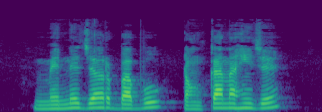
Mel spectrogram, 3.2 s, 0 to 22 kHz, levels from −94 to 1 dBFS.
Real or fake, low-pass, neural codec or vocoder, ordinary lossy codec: real; 10.8 kHz; none; MP3, 96 kbps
